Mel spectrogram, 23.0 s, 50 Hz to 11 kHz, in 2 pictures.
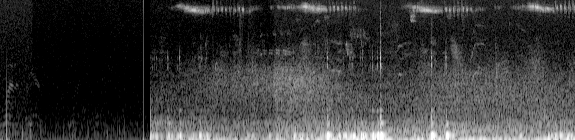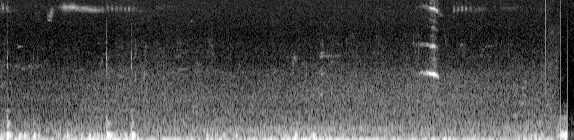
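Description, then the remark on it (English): A Selasphorus hummingbird courtship display in a Nicotiana tomentosa patch in the South American area in Palo Alto, one of three displays by the same bird around 1 p.m., with a female as the object: thin, high-pitched buzzy whines repeating every second or two, fairly faint over a steady low rumble. “Same bird, three displays at 12 at 1 p.m.”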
